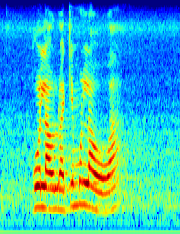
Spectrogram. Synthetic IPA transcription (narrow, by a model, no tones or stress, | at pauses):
ɣʊlaʊlwakʼɪmʊlaɔwa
